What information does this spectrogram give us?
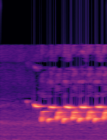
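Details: European goldfinch singing in the widani song style: a bright high twittering phrase that starts after a short pause, with rapid chirping notes alternating between two pitches and a thin whistle above them.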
